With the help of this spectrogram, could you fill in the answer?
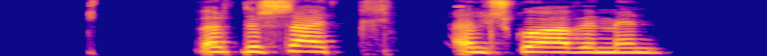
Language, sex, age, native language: Icelandic, male, 9, Icelandic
